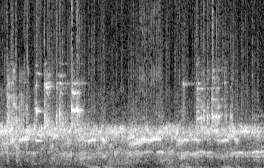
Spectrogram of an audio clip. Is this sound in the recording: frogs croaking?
yes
